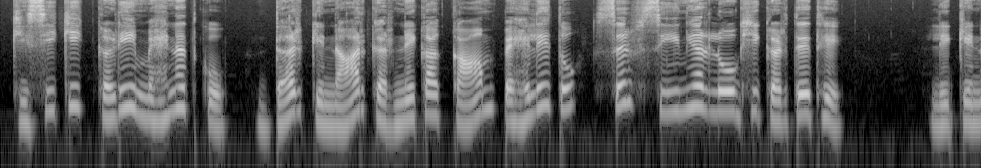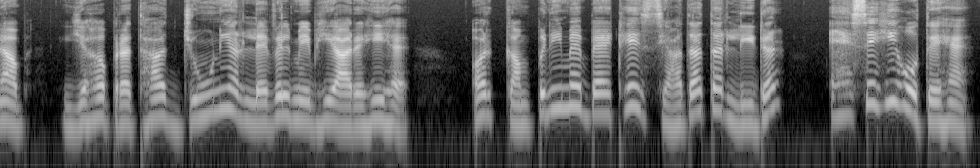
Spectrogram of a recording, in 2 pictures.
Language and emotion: Hindi, disgusted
